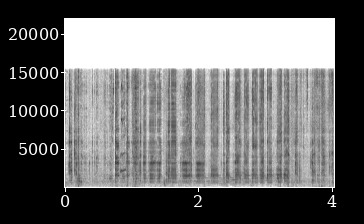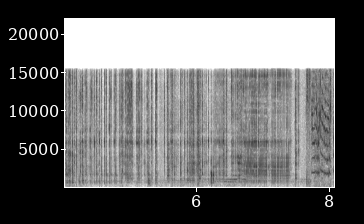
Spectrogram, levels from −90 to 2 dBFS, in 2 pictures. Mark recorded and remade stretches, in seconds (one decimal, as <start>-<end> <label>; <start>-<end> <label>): 0.0-1.8 recorded; 1.8-6.7 remade; 6.7-8.1 recorded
